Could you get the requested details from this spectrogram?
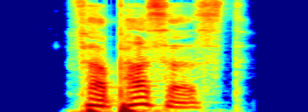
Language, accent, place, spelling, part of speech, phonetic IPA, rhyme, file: German, Germany, Berlin, verpassest, verb, [fɛɐ̯ˈpasəst], -asəst, De-verpassest.ogg
- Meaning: second-person singular subjunctive I of verpassen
